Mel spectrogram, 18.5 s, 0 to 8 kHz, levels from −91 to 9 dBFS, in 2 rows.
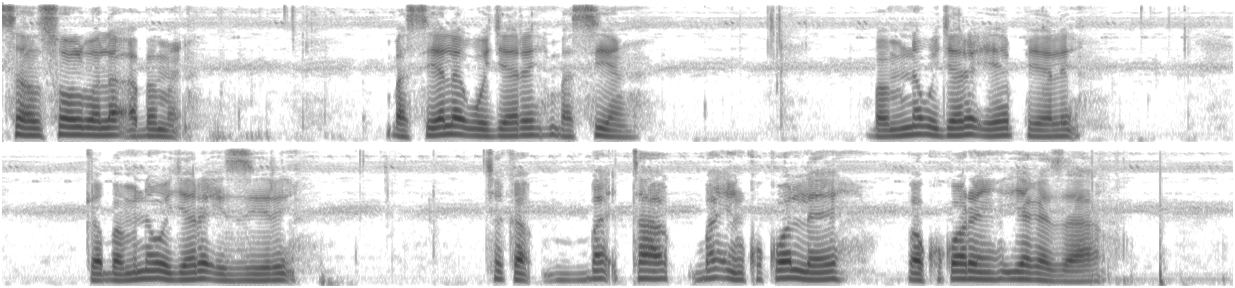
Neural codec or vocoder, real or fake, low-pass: vocoder, 44.1 kHz, 128 mel bands every 256 samples, BigVGAN v2; fake; 7.2 kHz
